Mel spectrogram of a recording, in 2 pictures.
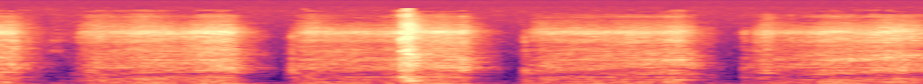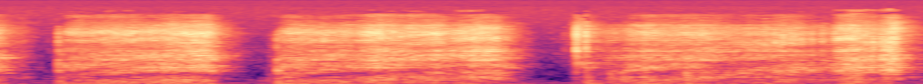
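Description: Fingertips rub and press a diagonal strip of paper masking tape down onto a small white cotton canvas stretched on a wooden stretcher frame, hollow behind. About seven soft, airy rubbing passes are heard, each a bright, hissy swish separated by short pauses, with a sharp tick near the second pass.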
